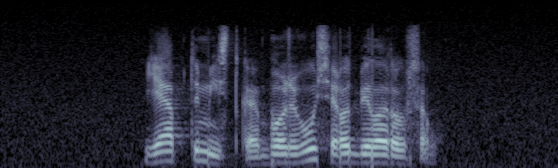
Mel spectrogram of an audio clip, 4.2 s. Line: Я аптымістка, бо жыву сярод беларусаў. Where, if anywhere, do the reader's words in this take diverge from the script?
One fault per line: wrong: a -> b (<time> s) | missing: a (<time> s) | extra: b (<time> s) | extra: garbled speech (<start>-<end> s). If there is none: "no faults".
no faults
